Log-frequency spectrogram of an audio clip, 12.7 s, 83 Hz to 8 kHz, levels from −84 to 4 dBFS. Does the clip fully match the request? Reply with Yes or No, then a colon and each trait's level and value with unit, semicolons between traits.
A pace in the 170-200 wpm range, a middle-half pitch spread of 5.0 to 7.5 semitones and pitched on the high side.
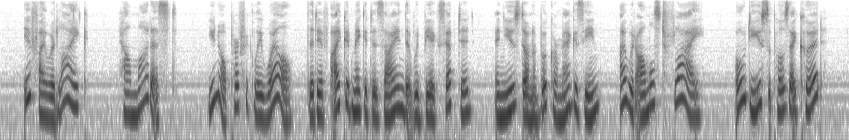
Yes: average, 180 wpm; wide, 5.5 semitones; high, 210 Hz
